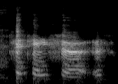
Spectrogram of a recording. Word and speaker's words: Takesha: Takesha. It's hard to pronounce. Ta. K. K. Sha. Sha. Takesha.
